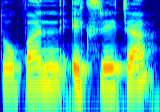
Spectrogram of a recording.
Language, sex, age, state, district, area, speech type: Marathi, female, 30-45, Maharashtra, Wardha, urban, spontaneous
